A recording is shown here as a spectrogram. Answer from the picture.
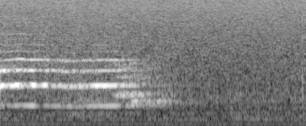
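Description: Near silence, with a faint steady pitched tone that fades out about a second in.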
